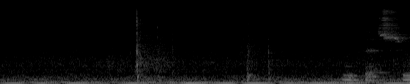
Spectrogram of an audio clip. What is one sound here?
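A shoe rustles and scrapes against tissue paper in a box.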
